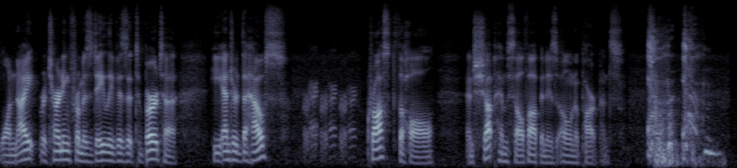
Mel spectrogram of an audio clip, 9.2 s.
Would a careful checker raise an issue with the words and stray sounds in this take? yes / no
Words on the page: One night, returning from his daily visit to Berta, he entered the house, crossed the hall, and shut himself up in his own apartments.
yes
